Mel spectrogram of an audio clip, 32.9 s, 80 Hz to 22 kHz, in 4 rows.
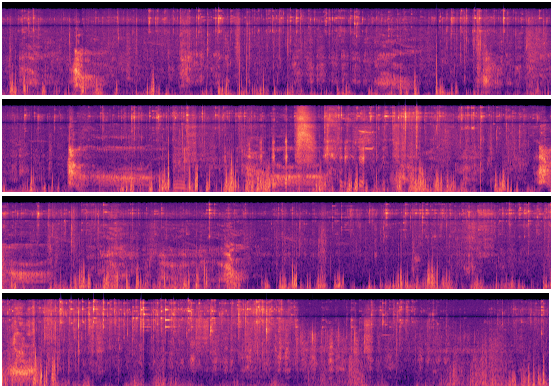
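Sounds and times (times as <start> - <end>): dogs barking while playing: 0.2 - 1.8, 2.6 - 3.6, 7.1 - 10.7, 11.8 - 20.3, 22.5 - 30.8.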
